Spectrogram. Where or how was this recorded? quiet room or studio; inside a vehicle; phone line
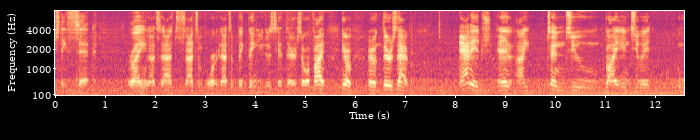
inside a vehicle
